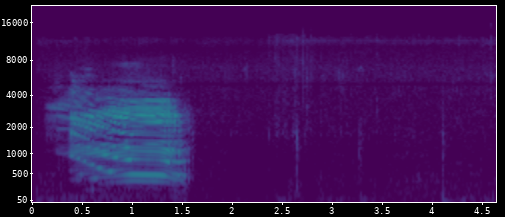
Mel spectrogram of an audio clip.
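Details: Red deer calling on a foggy morning: one loud, drawn-out harmonic bellow of about a second, slightly falling at the end, followed by quiet with faint clicks.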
